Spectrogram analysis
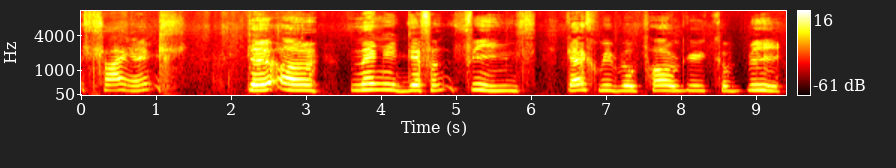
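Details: Adult man who has lived with cerebral palsy for 53 years; real, unacted speech showing dysarthria due to cerebral palsy.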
